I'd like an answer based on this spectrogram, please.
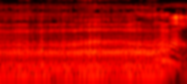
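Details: A male pet Rottweiler growls as its owner tells it not to bite and to chew its toys instead. A low, steady, grating rumble continues unbroken, then fades at the end.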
